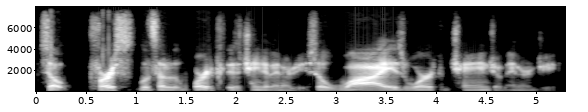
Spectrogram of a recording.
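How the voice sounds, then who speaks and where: A man's voice: sits low, moderate pace, creaky, pushed and bright, no echo. A young man tutoring a physics lesson in a casual, hesitant way, rambling with many restarts and fillers. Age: young adult. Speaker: student tutor. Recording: dull, lo-fi sound.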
